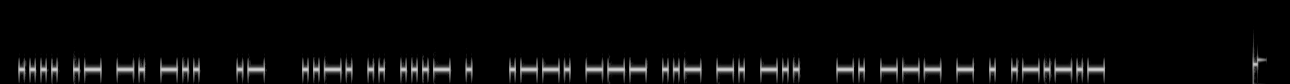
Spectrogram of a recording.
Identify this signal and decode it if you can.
Morse code, heard as a keyed tone, about 21 wpm, 700 Hz. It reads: HAND A FIVE POUND NOTE.
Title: Sentences from Top 1000 Words - Review Part 2 - 22wpm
